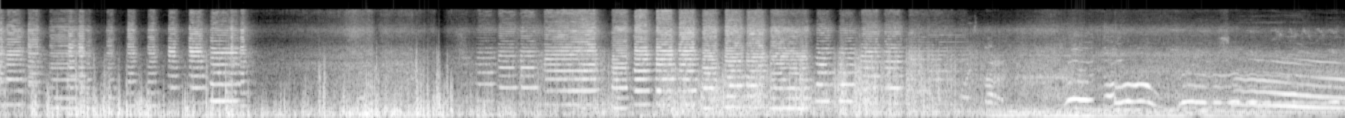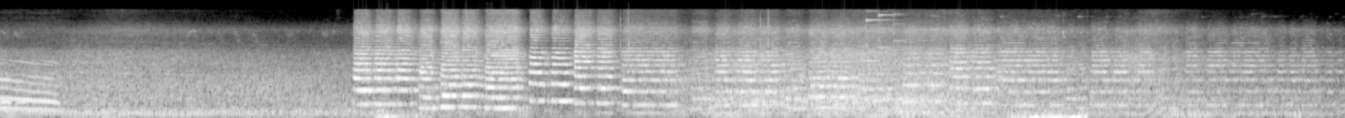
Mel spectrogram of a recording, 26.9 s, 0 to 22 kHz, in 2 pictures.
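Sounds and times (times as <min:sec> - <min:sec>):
bus engine running: 0:02.0 - 0:14.3, 0:15.0 - 0:26.6
multi-tone musical air horn tune: 0:04.5 - 0:09.6, 0:17.0 - 0:26.9.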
